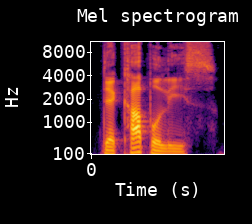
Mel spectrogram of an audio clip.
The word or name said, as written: Dekapolis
